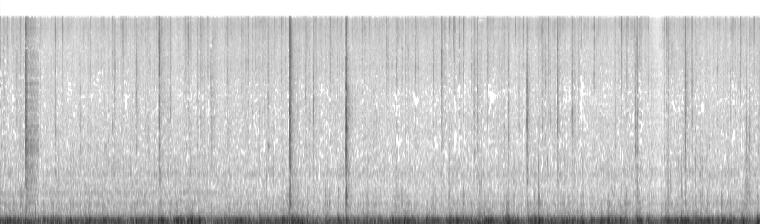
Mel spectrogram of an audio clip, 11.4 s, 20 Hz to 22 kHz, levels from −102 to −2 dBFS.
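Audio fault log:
0.43–0.63 s, 3.15–3.22 s, 9.78–9.97 s: AAC frame loss with concealment. The decoder rebuilds the missing span from the last good spectrum, so the audio smears into a noisy, phasey patch. The two longer gaps fit about three lost frames and the short one a single frame. On a spectrogram each gap shows as a blurred, frozen band with a grainy texture. On the waveform the envelope flattens before recovering.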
